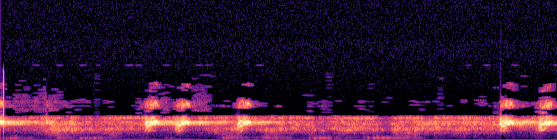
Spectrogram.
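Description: African wild dogs giving short, high-pitched calls, about six in all: one at the start, three close together a second and a half to two and a half seconds in, and two more near the end. The calls come while the pack mobs a crocodile at a waterhole.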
